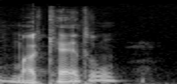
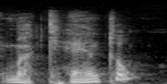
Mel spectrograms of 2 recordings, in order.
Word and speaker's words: Marcantel: How do you reckon I should say this? M-A-R-C-A-N-T-A-L. Marcantel? Marcantel? – I think Marcantel.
